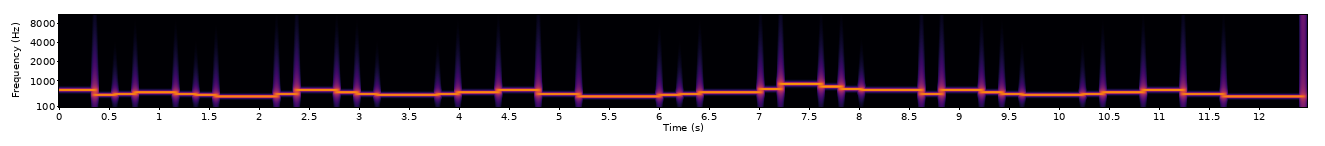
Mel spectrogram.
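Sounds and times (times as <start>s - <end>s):
raw sine wave game melody: 0.0s - 12.4s.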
